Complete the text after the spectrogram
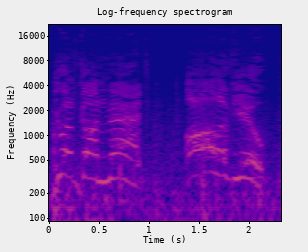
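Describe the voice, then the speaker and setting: An actor playing an enraged male prisoner in a video game, shouting curses at his captor. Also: extremely high pitch, steady tone, measured pace, gravelly, noisy background, exaggerated voice. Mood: furious. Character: furious bound male prisoner. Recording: game cutscene under loud score.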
